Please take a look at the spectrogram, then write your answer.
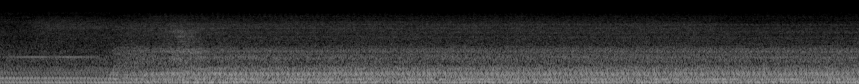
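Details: Mercedes CLA 45 AMG petrol engine idling with an uneven, lumpy beat: cylinder number 4 misfiring.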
